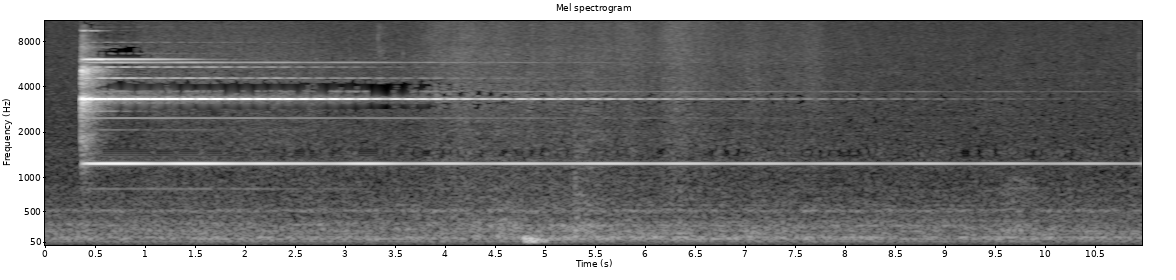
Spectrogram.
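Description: A meditation bell struck once, ringing with a long, slowly fading tone that wavers as it dies away; it marks the close of the sitting meditation. A soft low thump sounds about five seconds in.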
